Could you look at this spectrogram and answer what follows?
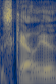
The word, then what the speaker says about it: Scalia: And then I would just drop an article that was from like Justice Scalia. Is it Scalia?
